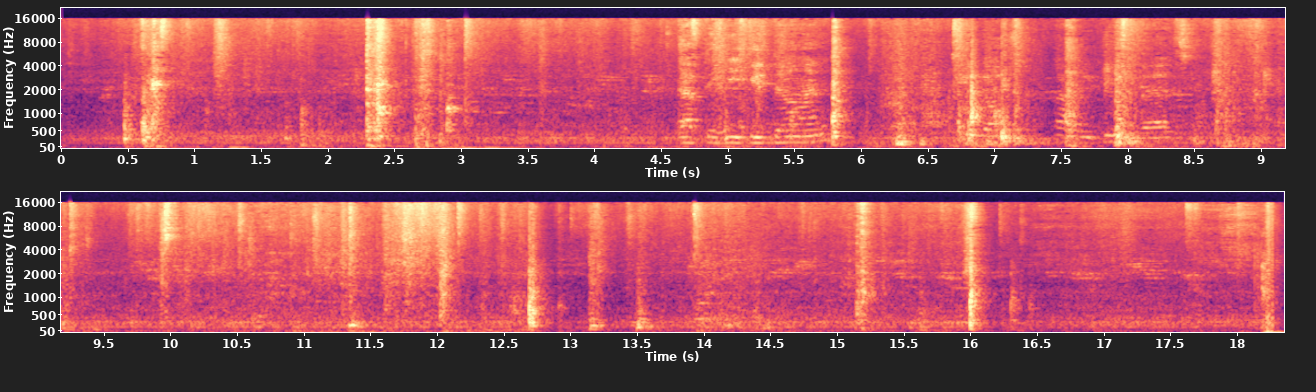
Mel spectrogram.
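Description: Kitchen clatter of cupboard doors and pots and dishes being handled: a string of sharp knocks and clacks at irregular intervals, the loudest about two seconds before the end, over a steady low hum.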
